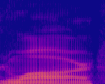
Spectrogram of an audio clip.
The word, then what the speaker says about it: noir: Our theme this week or this time is Noir Films. I think I'm pronouncing that right, David. It's Noir. Noir films. Noir. Noir. Noir. The O really makes it it turns into a W essentially.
